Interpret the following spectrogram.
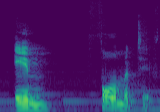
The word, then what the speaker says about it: informative: So, it is actually in formative. The stress falls on the second syllable.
